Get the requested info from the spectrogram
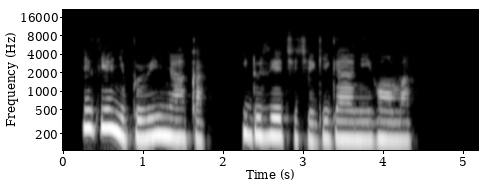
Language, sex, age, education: Igbo, female, 15-29, tertiary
